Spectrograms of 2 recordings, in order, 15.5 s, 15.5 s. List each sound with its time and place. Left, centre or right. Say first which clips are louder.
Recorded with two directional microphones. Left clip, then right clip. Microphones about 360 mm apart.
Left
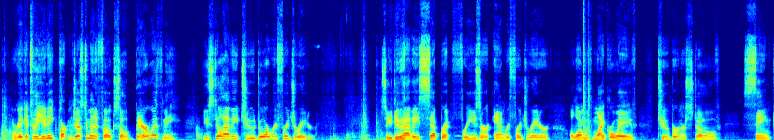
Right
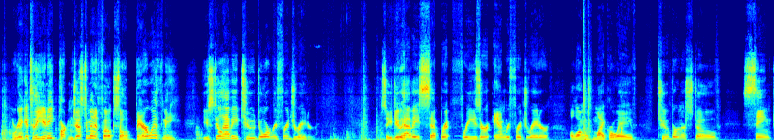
0.3 s speech: left 4 dB; centre
7.7 s speech: left 4 dB; centre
